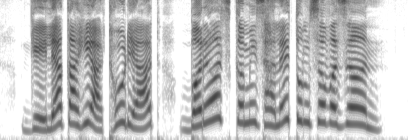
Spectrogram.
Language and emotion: Marathi, surprised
